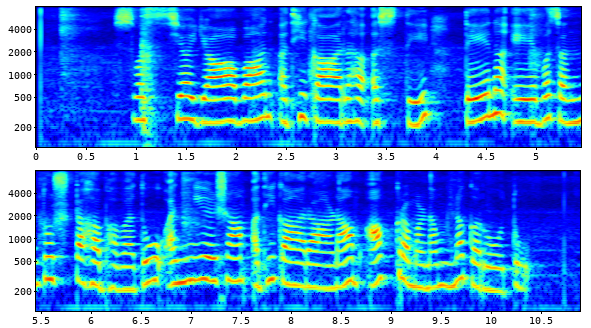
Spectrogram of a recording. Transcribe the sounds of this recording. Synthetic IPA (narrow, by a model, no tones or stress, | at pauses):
sʋɐsjɐjaːʋaːnɐd̪ʱikaːɾɐɦɐʔɐst̪it̪eːnɐʔeːʋɐsɐnt̪uʂʈɐɦɐ̆bʱɐʋɐt̪uʔɐnjeːʂaːmɐ̰d̪ʱikaːɾaːɳaːma̰ːkɾɐmɐɳɐmnɐkɐɾoːt̪u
